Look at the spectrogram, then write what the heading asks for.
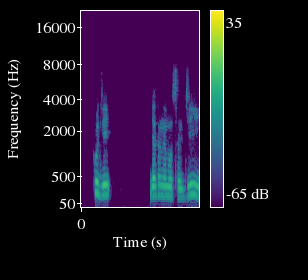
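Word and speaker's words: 九時: kuji. En contexto de hora cambia su pronunciación de Q a Q.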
